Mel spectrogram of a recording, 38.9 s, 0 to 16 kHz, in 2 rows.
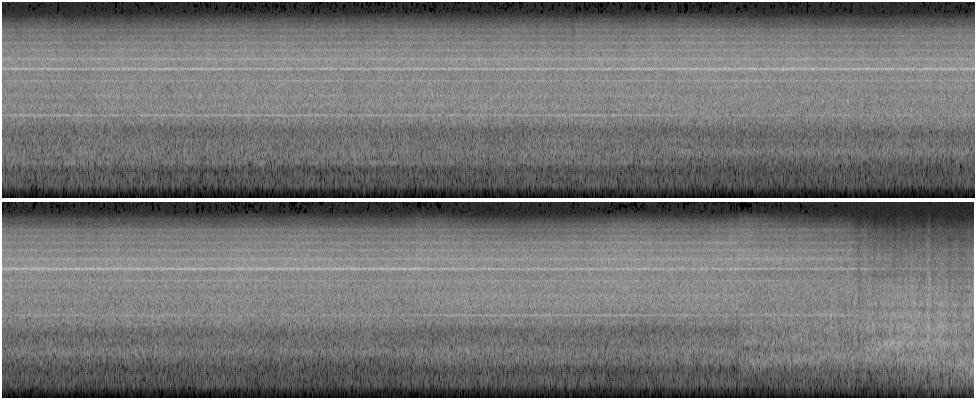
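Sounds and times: jet engines running: 0.0 - 38.9.

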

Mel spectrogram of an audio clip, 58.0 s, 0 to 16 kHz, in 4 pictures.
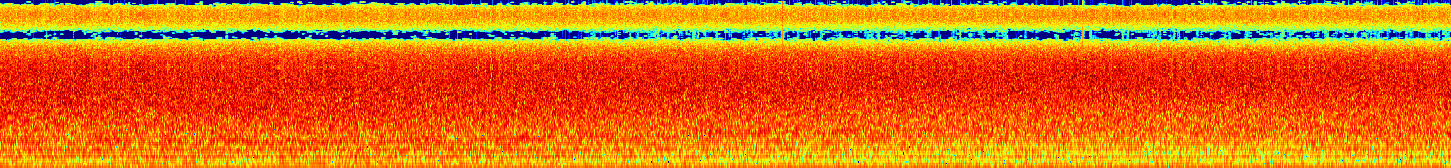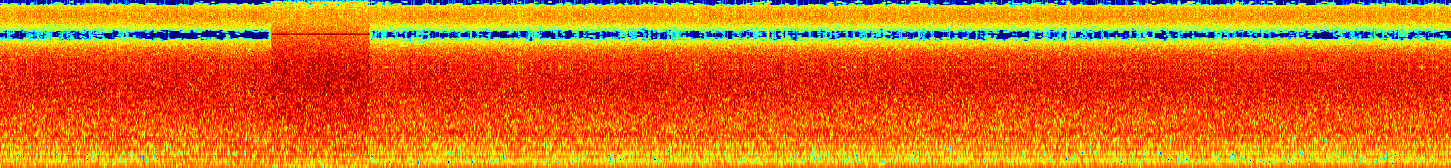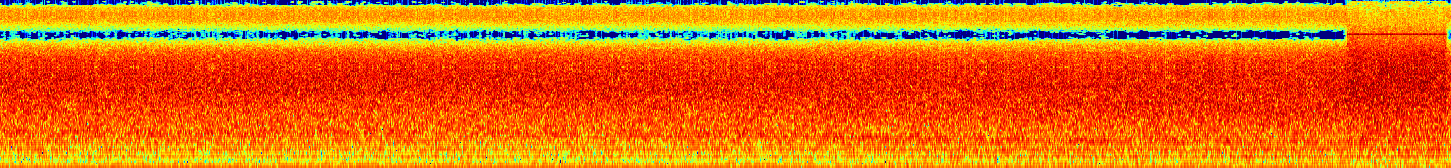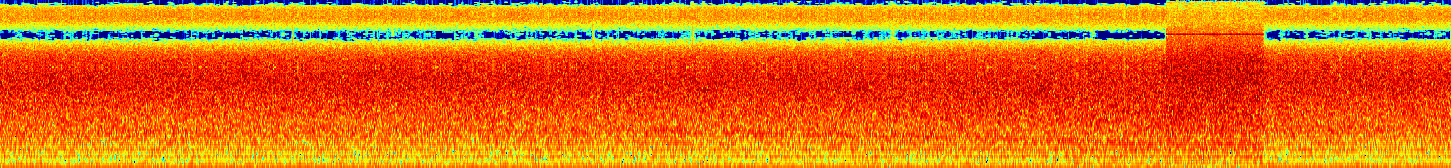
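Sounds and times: rushing airflow: 0.0 - 24.6, 34.8 - 45.4, 48.7 - 57.3
model jet motor noise: 15.4 - 18.6, 40.7 - 43.6.

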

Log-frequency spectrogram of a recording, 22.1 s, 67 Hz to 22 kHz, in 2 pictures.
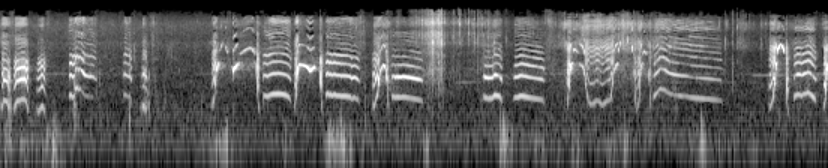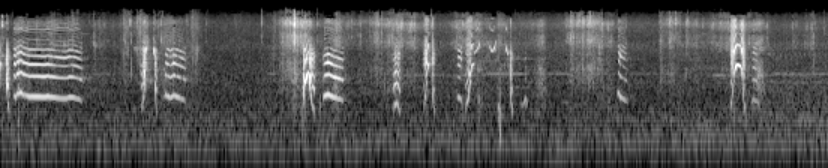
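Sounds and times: dog whining: 0.0 - 2.2, 2.8 - 5.7, 6.4 - 12.2, 12.9 - 13.6, 15.0 - 15.7, 16.3 - 18.4, 19.2 - 19.5, 20.8 - 21.3.

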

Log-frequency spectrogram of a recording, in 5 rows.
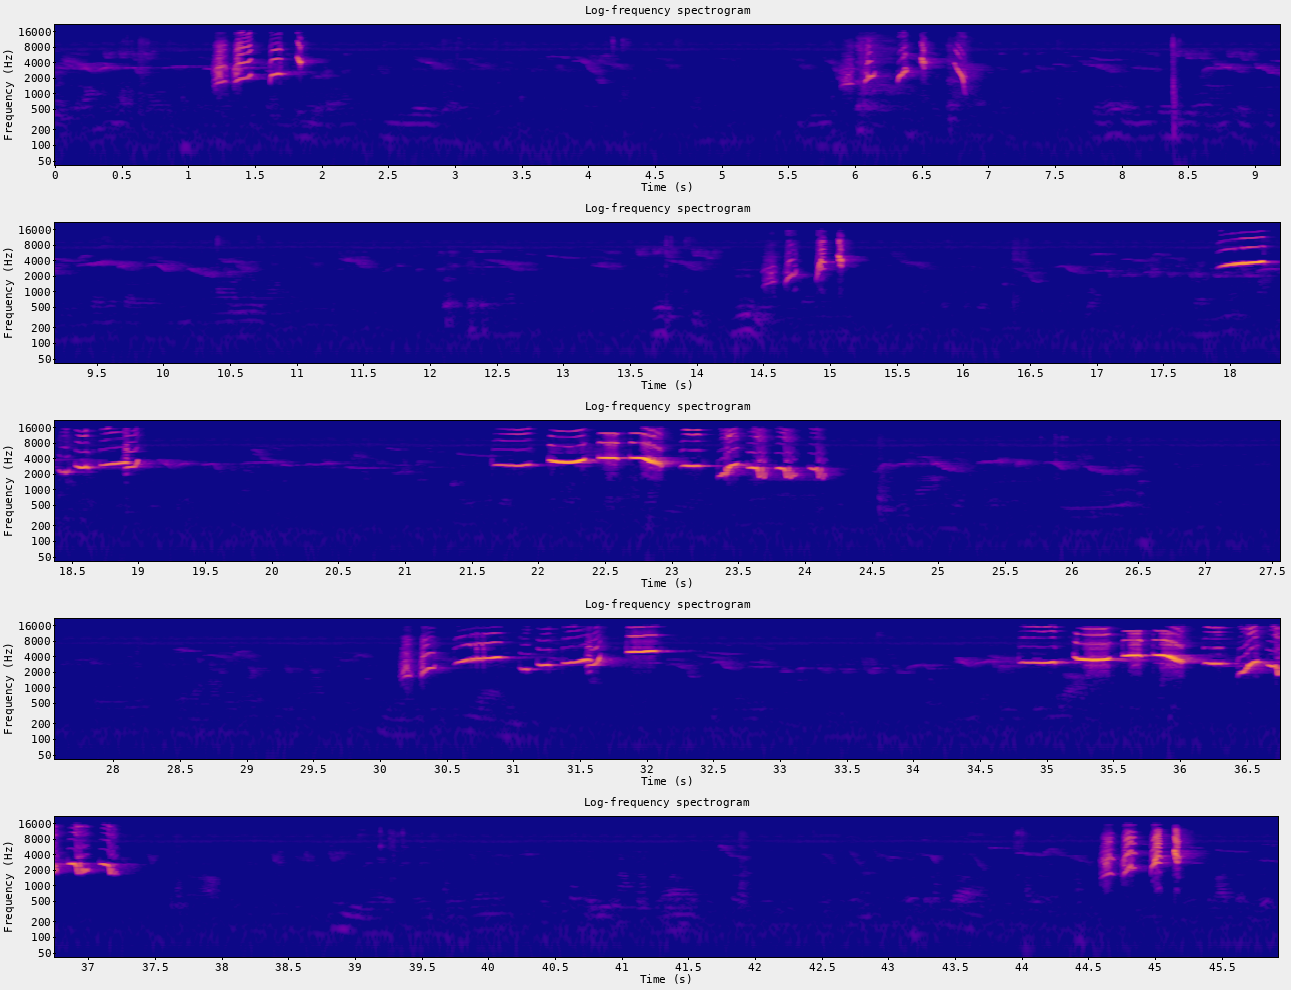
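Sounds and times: bird whistling song: 1.1 - 2.0, 5.9 - 6.9, 17.9 - 19.2, 21.6 - 24.2, 30.2 - 32.2, 34.4 - 37.4, 44.6 - 45.3.

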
